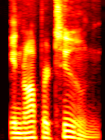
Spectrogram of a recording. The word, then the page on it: Inopportune: American English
